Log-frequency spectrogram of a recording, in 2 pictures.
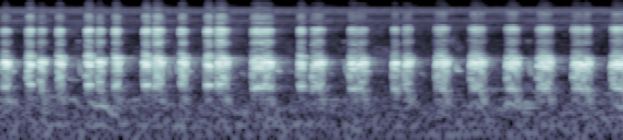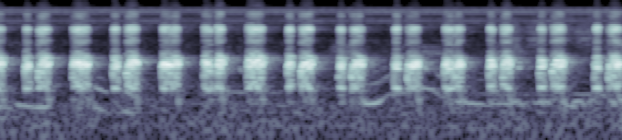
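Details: Chukar partridge from Pakistan, described as a chukar calling a female and as a hunting call, gives loud clucking chuck notes, about three per second in a steady, unbroken run, with laughter heard nearby.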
